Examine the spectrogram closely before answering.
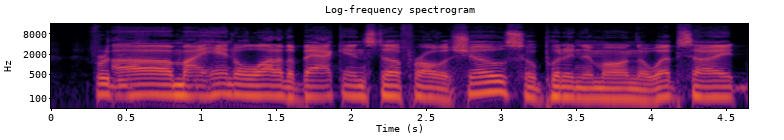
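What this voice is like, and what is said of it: Smooth radio-announcer voice. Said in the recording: “That's a radio voice.”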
